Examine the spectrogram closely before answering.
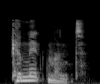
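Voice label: "commitment", British English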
